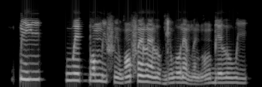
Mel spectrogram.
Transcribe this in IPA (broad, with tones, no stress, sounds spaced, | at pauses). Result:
k͡p ĩ˦ j i˦ | w e˦ ɡ͡b ɔ˦ m i˧ f ĩ˨ w ɔ̃˧ f ɛ̃˦ l ɛ̃˧ l u˨ ɡ ĩ˧ w o˧ ɾ ɛ̃˨ b ɛ̃˨ ɡ ɔ̃˨˦ ɡ͡b e˧ l u˧ w i˧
